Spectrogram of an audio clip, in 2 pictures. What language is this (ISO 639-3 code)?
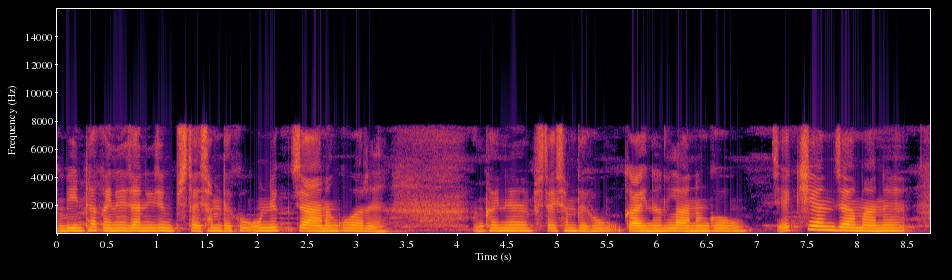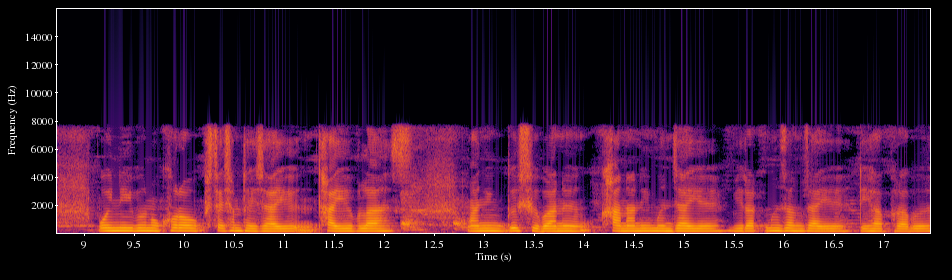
brx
